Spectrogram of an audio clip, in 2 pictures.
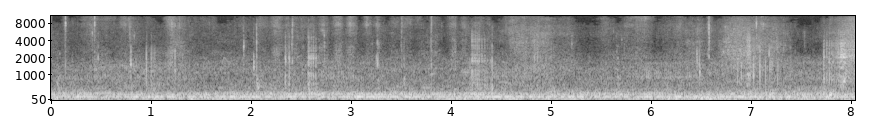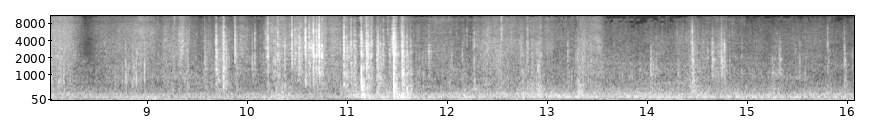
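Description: Irregular knocks and clicks of fishing gear handled on a plastic kayak, with a cluster of louder knocks about eleven seconds in, over a steady low hum.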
